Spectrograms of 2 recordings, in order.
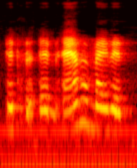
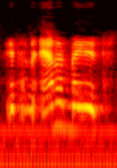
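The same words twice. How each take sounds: The two takes are said the same way.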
